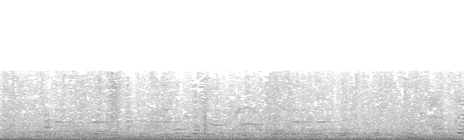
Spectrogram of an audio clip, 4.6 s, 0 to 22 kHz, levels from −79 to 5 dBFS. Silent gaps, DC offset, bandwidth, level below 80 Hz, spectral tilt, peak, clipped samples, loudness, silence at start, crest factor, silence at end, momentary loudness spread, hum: none; under 0.1%; 11.5 kHz; -36 dBFS; -5 dB/octave; -18 dBFS; under 0.1%; -36 LUFS; 0 s; 14 dB; 0 s; 1 LU; none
